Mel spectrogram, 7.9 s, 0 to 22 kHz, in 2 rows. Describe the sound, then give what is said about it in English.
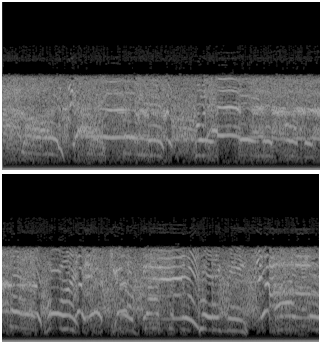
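A basketball crowd roars and cheers after a game-winning shot from center court with one second left, making the score 45-43: a loud, sustained wall of shouting with high whoops and screams rising and falling throughout. “That basket was good. And the celebration is on.”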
